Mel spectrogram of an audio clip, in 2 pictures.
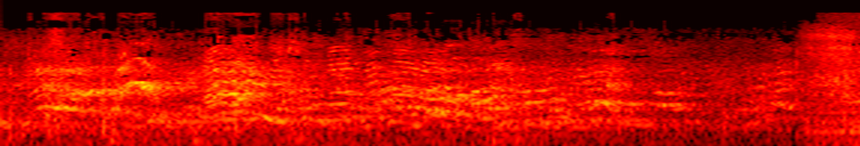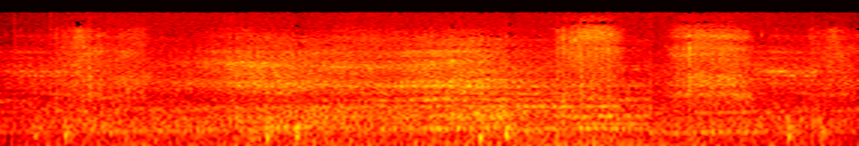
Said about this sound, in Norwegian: Nå står vi her nede på Valstad stasjon, og på sidesporet her har det vært travelt den siste tiden. På jernbanesporet ut til Spikkestad har det foregått mye anleggsarbeid.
